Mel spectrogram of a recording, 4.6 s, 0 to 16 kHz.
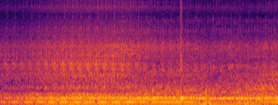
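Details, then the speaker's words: Land Rover Series 3 109, 2.6 six-cylinder, during carburettor tune-up with timing still off: engine idles fast and slightly louder with a quick, busy beat well above a normal idle. Idle speed too high; electric choke/accelerator to be turned off. "definitely too high let's kill that electric uh choke thing whatever accelerator so um so that was too high way too high"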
